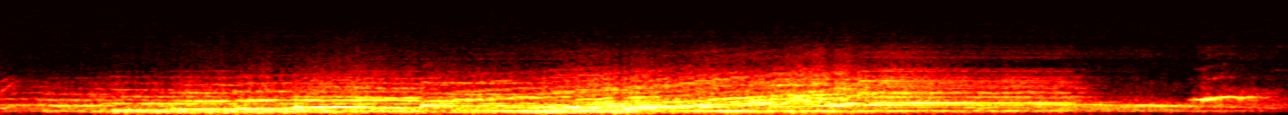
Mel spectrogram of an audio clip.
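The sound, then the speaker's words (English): A car engine hums steadily, its pitch rising and falling as the vehicle drives along, then winds down and idles as it pulls to a stop. “You can go back to headquarters, Lewis. I won't be needing the car for a while.”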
